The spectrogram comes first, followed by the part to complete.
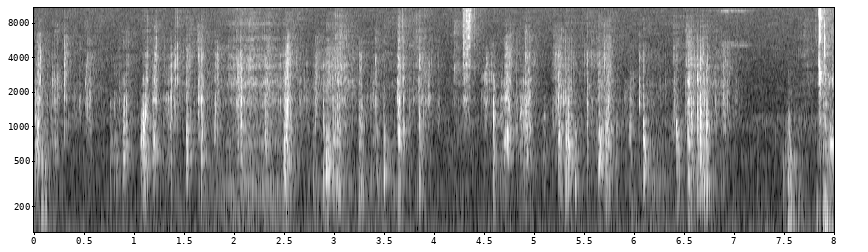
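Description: Quiet, irregular wet mouth clicks and lip smacks as a sip of whisky is worked around the mouth during tasting.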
